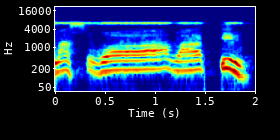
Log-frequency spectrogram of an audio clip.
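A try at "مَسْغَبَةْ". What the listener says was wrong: হুম, শেষে হা হয়ে যাবে।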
